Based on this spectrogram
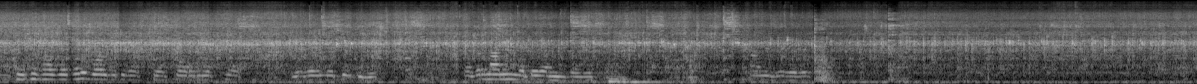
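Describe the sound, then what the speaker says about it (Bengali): Sliced papaya frying in hot oil, a steady broadband sizzle and hiss running throughout, with someone speaking over it for much of the time. "তেলটা গরম হয়ে গেছে এখন পেঁপে পেঁপে কি ভেজে পেঁপে ভেজে নিলাম"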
